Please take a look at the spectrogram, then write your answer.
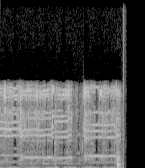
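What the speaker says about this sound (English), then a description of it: "Sorry about that had a phone call." A telephone ringtone sounds nearby, a steady electronic tone with a slight pulse, lasting about a second and a half before it cuts off abruptly into silence.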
